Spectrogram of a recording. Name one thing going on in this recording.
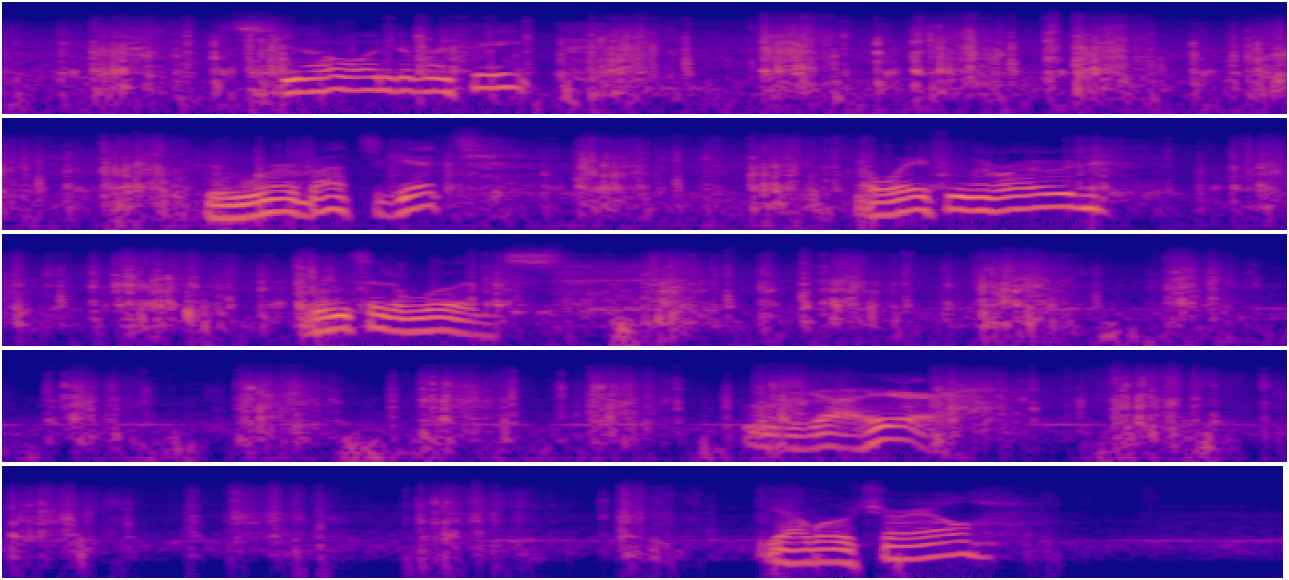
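A man talks with animation close to the microphone, slightly out of breath.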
